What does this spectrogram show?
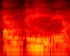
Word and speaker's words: euclídeos: las propiedades de los espacios euclídeos, con acento en la I.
